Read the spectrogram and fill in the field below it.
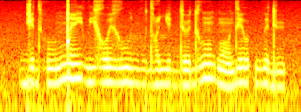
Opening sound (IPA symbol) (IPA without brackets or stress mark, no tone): ɟ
